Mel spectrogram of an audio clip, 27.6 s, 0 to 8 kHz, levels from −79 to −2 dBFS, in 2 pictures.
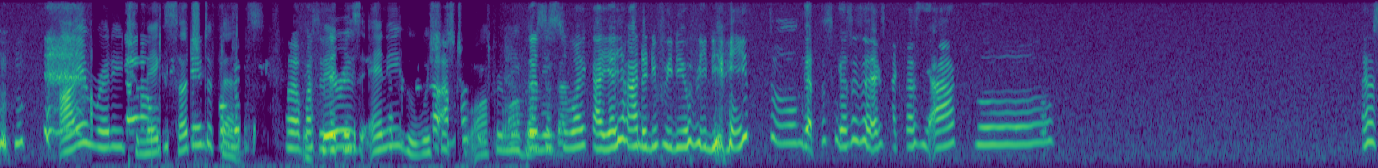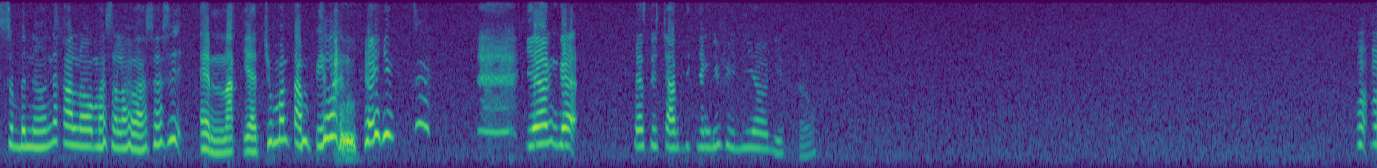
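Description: An echo canceller on a far end playing through a loudspeaker likely let some of its microphone pickup through, giving echo leak: a copy of the speech returning about 309 ms late. At 0.89–0.96 s it is a brief scrap roughly 15 dB under the speech. From 0.96 to 2.93 s both sides talk at once, and the canceller likely could not tell its own talker from the loudspeaker echo, so it cut both: speech suppressed in double talk. The speech dips by as much as about 40 dB and breaks up in pieces over roughly a second and a half. Inside that stretch, at 1.60–1.64 s, a fainter echo scrap slips through about 25 dB down. The same suppression returns at 3.39–4.86 s with similar deep, choppy dropouts. From 4.53 to 5.69 s the echo leak is strongest, a delayed duplicate only about 10 dB below the speech, overlapping the end of that suppressed stretch.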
